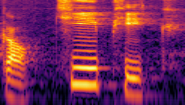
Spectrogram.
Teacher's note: don't put the stress on the second syllable keep the stress on the first syllable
